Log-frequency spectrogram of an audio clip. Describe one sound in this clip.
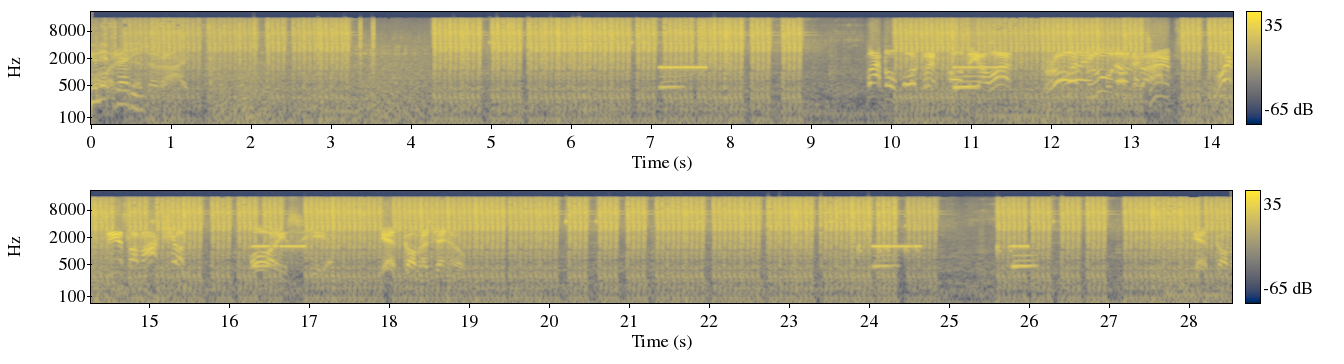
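Small arms fire in rapid bursts.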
